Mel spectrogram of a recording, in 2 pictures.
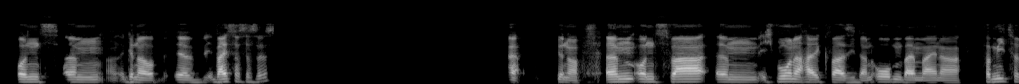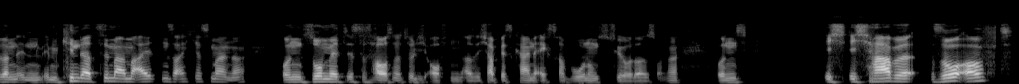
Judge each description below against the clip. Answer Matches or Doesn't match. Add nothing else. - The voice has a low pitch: Matches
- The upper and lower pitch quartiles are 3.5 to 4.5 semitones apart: Matches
